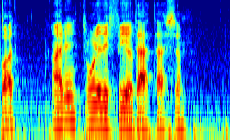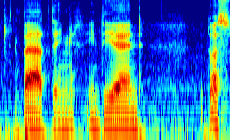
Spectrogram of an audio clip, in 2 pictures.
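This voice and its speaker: With a bright, sharp tone, a man of medium pitch speaks at a fairly slow pace. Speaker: gaming video creator. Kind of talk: gameplay commentary. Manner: halting, stuttering; mumbling at times.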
